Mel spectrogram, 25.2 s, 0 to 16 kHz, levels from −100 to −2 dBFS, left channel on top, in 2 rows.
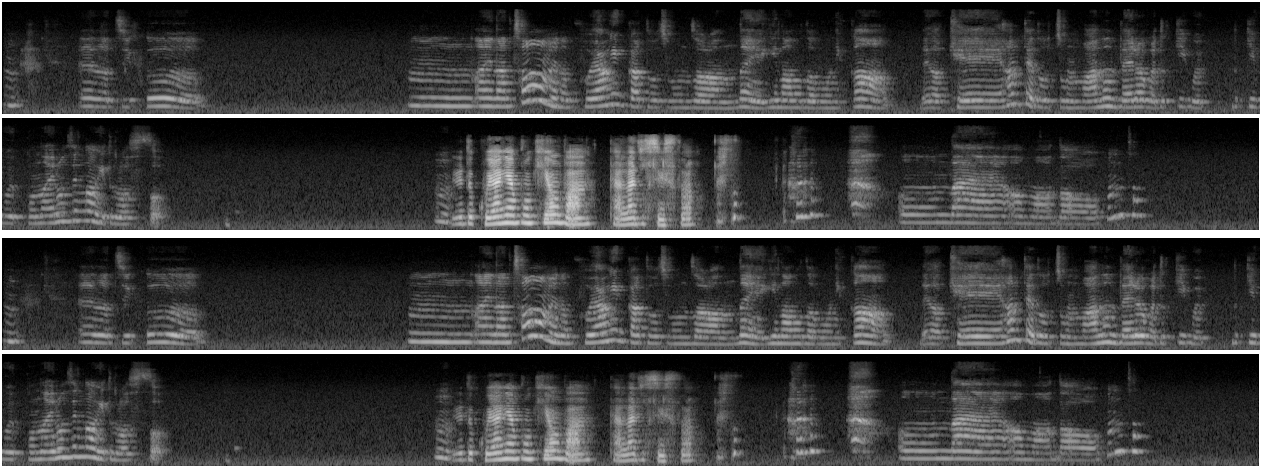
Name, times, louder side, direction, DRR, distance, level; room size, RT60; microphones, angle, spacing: voice 1, 0.8-2.0 4.1-8.9 9.2-12.0 12.3-14.2 16.9-17.1 20.4-20.7 21.0-23.9, right 2 dB, 25° right, 3.4 m, -41 dB
voice 2, 17.1-20.0, left 7 dB, 70° left, 0.5 m, -28 dB
9.9 x 5.7 x 4.1 m
head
